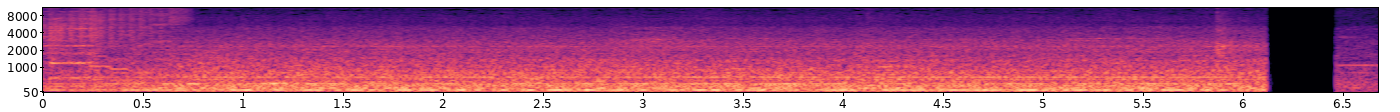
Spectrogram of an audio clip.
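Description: Steady rumble of a running Hong Kong MTR train, heard from inside the carriage, with a low steady hum under it; it cuts off abruptly near the end.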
